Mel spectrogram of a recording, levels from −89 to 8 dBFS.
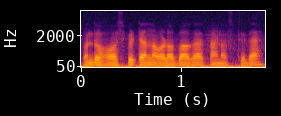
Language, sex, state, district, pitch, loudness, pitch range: Kannada, male, Karnataka, Bangalore, 115 Hz, -14 LUFS, 115-130 Hz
